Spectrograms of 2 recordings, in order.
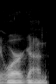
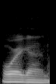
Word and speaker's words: Oregon: I say Oregon too I say Oregon yeah I think there's up for that's Up For Debate how you actually say that I know what spell o n wouldn't it be g o n e if it was gone yeah true yeah yeah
